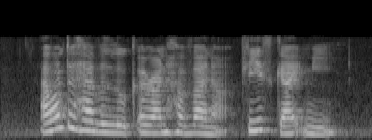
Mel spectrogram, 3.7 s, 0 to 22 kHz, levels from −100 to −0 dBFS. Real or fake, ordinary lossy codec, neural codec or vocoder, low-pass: real; none; none; 7.2 kHz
